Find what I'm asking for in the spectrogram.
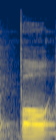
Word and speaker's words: Pau: Lui no, deve insegnare a Francesco che si pronuncia, che si dice Po e non Pau, perché insomma.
